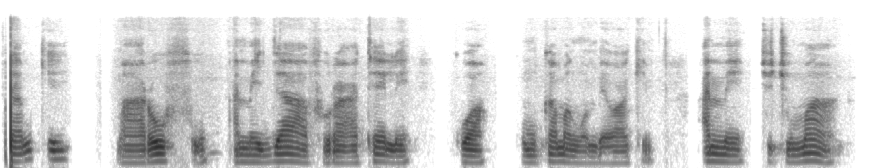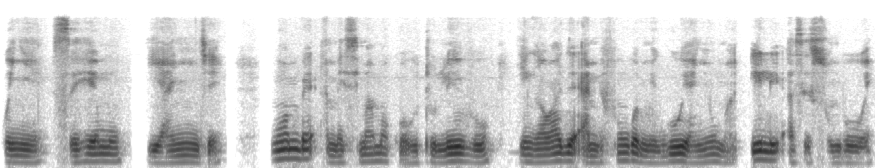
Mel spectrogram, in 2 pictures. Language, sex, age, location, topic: Swahili, male, 25-35, Kisumu, agriculture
